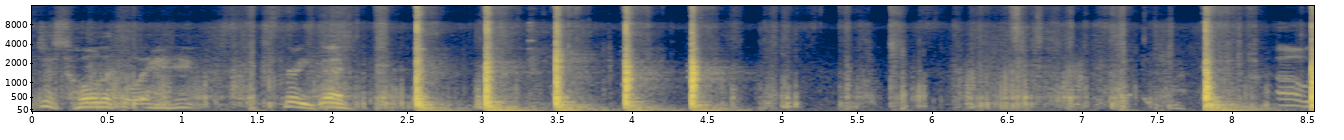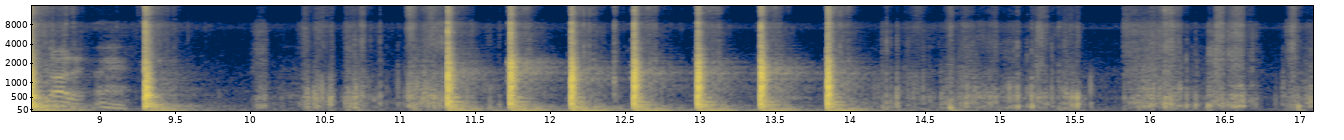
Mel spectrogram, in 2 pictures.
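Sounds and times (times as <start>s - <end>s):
hammer blows on wooden pole: 2.5s - 4.6s, 7.8s - 9.6s.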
